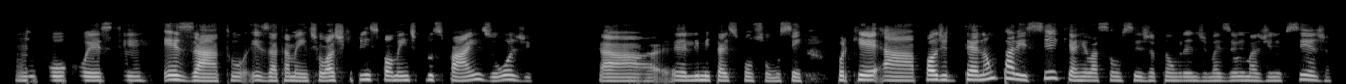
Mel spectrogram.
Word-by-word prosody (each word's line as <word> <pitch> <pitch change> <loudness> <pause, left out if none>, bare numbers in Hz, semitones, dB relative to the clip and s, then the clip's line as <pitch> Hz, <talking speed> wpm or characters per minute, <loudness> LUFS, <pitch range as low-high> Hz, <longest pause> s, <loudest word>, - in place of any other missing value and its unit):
Um 185 0 -5
pouco 190 0 -2
esse 180 0 -3
exato, 180 -3 +3
exatamente. 180 -2 -1
Eu 175 - +2
acho 185 0 +2
que - - -15
principalmente 205 -2 0
para 215 - -3
os 210 +1 -4
pais 190 +2 +2
hoje, 175 -2 -1 0.7
ah, 165 -1 +1
é 195 -1 +1
limitar 195 -1 +2
esse 175 0 -7
consumo 170 -3 -6
sim, 175 -1 -2 0.4
porque 210 +1 +5
ah, 180 -2 +2
pode 220 +1 +6
até 215 0 +5
não 250 +8 +1
parecer 275 +1 +2
que 245 -8 -2
a - - +3
relação 180 0 -3
seja 180 0 -5
tão 180 -1 -4
grande, 175 -1 -4
mas 175 -1 -5
eu 180 0 -2
imagino 175 -1 -4
que 165 - -15
seja. 195 -6 -2
185 Hz, 160 wpm, -23 LUFS, 175-205 Hz, 0.7 s, pode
